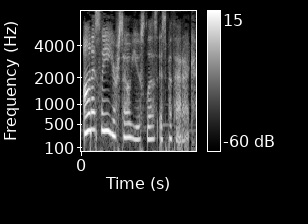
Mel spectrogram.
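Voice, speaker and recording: A woman's voice: high-pitched, very animated, fairly quick, slightly rough, soft background music, exaggerated voice. A woman voicing a spiteful stepdaughter in her twenties who sneers and cuts down her stepmother. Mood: scornful. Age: 20s. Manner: sneering, cutting, contemptuous. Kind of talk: text-story voice acting.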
